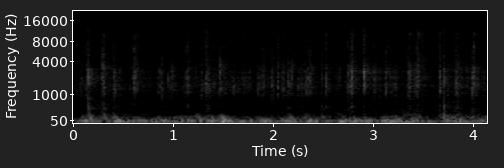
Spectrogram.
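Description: Fingertips of both hands type steadily on a compact mechanical keyboard with grey, white and orange plastic keycaps. Quick, crisp clicks with short tails sit over a steady low rumble.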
